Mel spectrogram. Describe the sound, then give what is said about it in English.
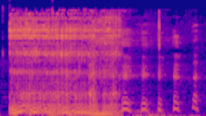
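A voice imitates the loud snoring of an oaf asleep in a chair: one long, rumbling inhaled snore followed by a quick series of short, sputtering snorts. “You hear him snoring, and then you hear a solid thud as he falls out of the chair into the bed.”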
